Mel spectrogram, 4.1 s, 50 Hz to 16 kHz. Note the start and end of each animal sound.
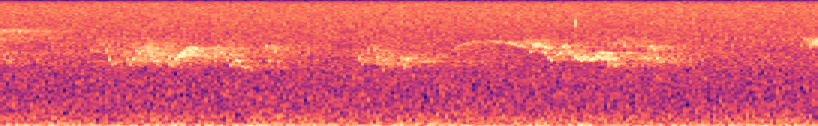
0.0s-4.1s: Red-eyed Vireo (Vireo olivaceus)
2.1s-3.1s: Eastern Wood-Pewee (Contopus virens)

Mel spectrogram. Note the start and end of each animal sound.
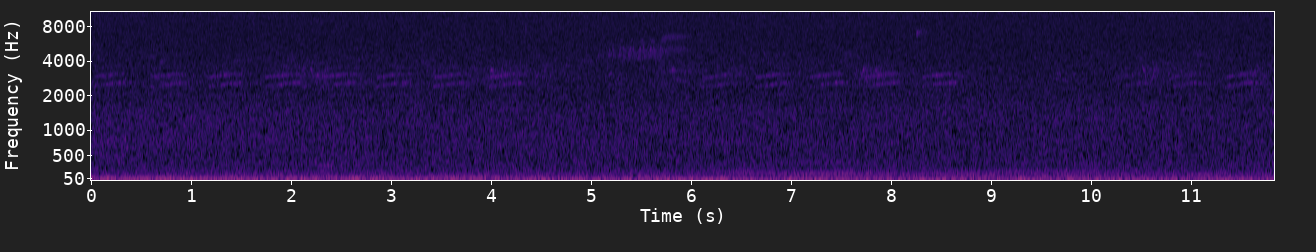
0.0s-11.8s: Red-breasted Nuthatch (Sitta canadensis)
4.6s-6.0s: Black-throated Blue Warbler (Setophaga caerulescens)

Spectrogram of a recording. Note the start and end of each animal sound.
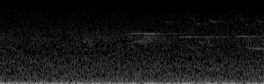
1.1s-2.6s: Red-eyed Vireo (Vireo olivaceus)
1.2s-2.3s: Black-capped Chickadee (Poecile atricapillus)
1.2s-2.6s: Blackburnian Warbler (Setophaga fusca)

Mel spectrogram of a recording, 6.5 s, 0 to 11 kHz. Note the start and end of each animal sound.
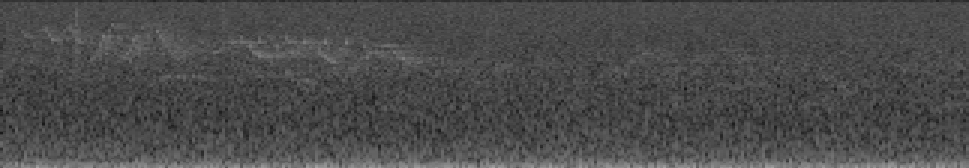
0.0s-1.3s: Chestnut-sided Warbler (Setophaga pensylvanica)
1.3s-3.1s: Veery (Catharus fuscescens)

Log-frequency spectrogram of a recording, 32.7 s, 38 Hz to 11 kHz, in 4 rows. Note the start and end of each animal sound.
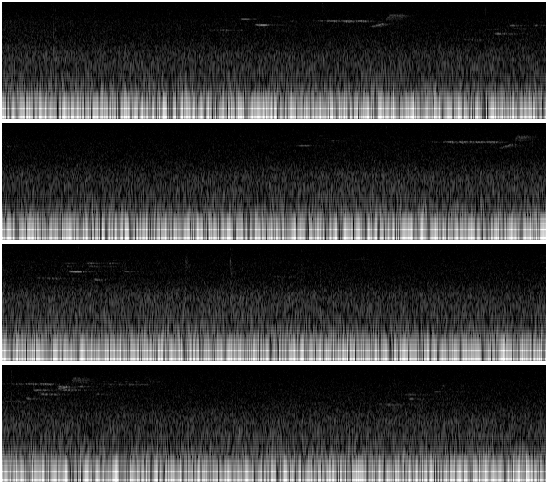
3.0s-4.3s: Hermit Thrush (Catharus guttatus)
4.6s-6.1s: Black-throated Green Warbler (Setophaga virens)
7.2s-8.4s: Hermit Thrush (Catharus guttatus)
12.5s-13.7s: Hermit Thrush (Catharus guttatus)
14.5s-16.2s: Black-throated Green Warbler (Setophaga virens)
16.8s-18.4s: Hermit Thrush (Catharus guttatus)
24.4s-25.8s: Black-throated Green Warbler (Setophaga virens)
24.5s-25.8s: Hermit Thrush (Catharus guttatus)
25.8s-27.0s: Yellow-rumped Warbler (Setophaga coronata)
30.1s-31.6s: Hermit Thrush (Catharus guttatus)

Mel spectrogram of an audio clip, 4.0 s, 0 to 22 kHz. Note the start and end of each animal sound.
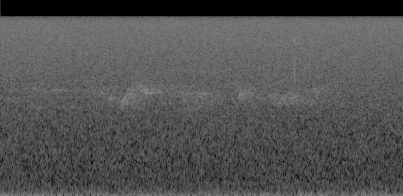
1.2s-3.4s: Scarlet Tanager (Piranga olivacea)

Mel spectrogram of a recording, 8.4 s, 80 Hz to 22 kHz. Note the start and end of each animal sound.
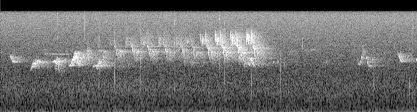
0.0s-2.7s: Scarlet Tanager (Piranga olivacea)
0.0s-8.4s: Red-eyed Vireo (Vireo olivaceus)
0.8s-1.7s: Black-capped Chickadee (Poecile atricapillus)
2.0s-5.6s: Ovenbird (Seiurus aurocapilla)
7.7s-8.4s: Scarlet Tanager (Piranga olivacea)

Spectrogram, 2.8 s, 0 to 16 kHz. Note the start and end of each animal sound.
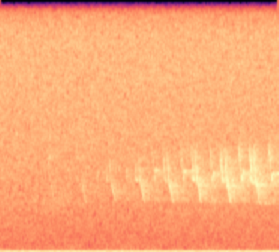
0.0s-2.8s: Ovenbird (Seiurus aurocapilla)

